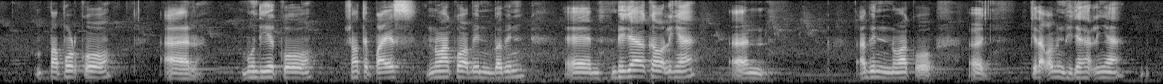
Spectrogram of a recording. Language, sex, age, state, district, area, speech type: Santali, male, 30-45, Jharkhand, East Singhbhum, rural, spontaneous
